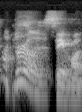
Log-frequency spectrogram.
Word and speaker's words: Prosimo: That is the right way to say it, ‘Prosimo’ that’s right.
